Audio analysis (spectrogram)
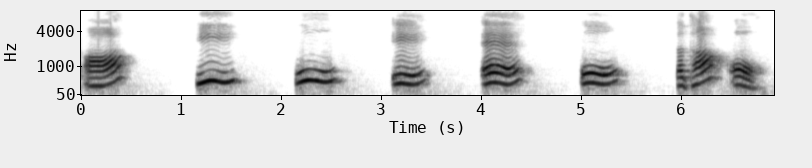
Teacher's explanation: इनके उच्चारण में ह्रस्व स्वर से दुगना समय लगता है। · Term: दीर्घ स्वर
